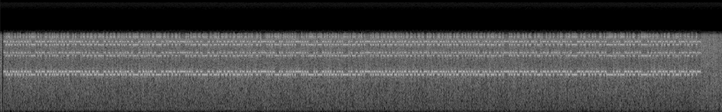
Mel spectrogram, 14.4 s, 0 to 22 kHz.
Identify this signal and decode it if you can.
Two-tone teleprinter signal, about 170 Hz shift.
